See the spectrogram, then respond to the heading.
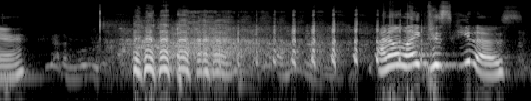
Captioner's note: all laughs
